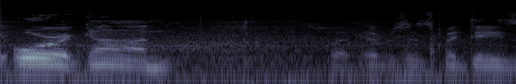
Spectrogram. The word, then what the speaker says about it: Oregon: And you can't use service entrance cable in California or Oregon or Washington.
